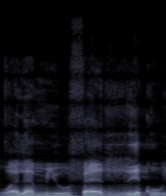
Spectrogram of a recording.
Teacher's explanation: Hati-hati huruf-huruf yang tarqiq ra, iaitu antaranya pada walam yufarriqu.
